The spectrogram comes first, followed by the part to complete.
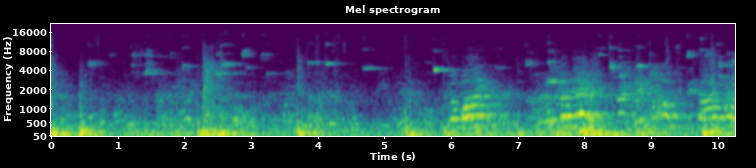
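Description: Basketball bouncing on a hardwood gym floor, with short high sneaker squeaks and players' shouts echoing in the gym. The shouting grows louder about six seconds in as play runs up the court.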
